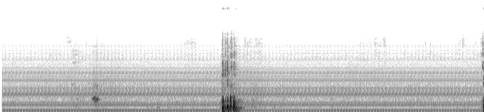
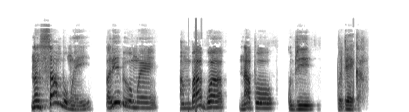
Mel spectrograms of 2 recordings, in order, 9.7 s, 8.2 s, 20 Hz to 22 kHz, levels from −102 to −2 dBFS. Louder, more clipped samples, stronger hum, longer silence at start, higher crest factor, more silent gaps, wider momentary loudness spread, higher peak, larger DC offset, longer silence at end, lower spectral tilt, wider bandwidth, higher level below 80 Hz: about the same, -19 LUFS vs -17 LUFS; neither; neither; first, 1.85 s vs 0.65 s; first, 26 dB vs 18 dB; second, none vs 1.86-2.11 s, 3.17-3.58 s, 4.54-4.77 s, 5.56-5.75 s, 6.42-6.73 s; first, 27 LU vs 17 LU; about the same, -2 dBFS vs 0 dBFS; neither; second, 0 s vs 0.9 s; first, -10.5 dB/octave vs -6.5 dB/octave; second, 5 kHz vs 9 kHz; first, -44 dBFS vs -58 dBFS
